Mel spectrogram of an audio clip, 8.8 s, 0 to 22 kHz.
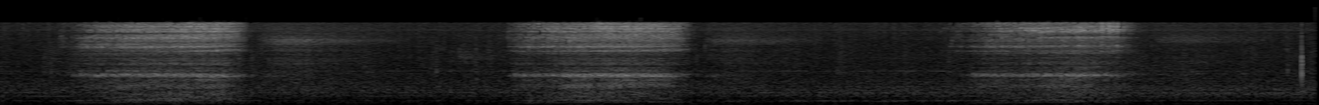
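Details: Three regular, hissing snores with a whistling edge, about 20 breaths a minute, from a sleeping woman who had claimed she doesn't snore; snoring.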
